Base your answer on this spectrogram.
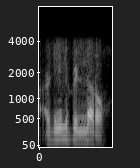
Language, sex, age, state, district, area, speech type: Malayalam, male, 30-45, Kerala, Thiruvananthapuram, urban, conversation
